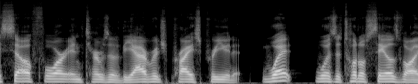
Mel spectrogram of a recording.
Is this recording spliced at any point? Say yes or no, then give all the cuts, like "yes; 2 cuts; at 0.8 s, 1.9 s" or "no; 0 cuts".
yes; 1 cut; at 2.5 s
